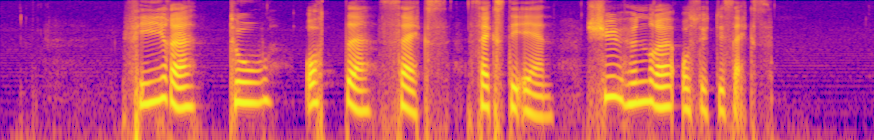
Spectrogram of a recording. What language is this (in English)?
Norwegian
